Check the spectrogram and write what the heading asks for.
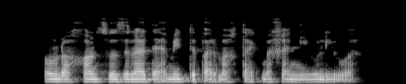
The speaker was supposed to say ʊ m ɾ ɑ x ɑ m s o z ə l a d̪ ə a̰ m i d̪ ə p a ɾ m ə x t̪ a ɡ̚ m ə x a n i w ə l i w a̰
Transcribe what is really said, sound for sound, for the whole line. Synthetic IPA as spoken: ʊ m ɾ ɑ x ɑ n s o z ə l a d̪ ə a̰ m i d̪ ə p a ɾ m ə x t̪ a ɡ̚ m ə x a n i w ə l i w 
